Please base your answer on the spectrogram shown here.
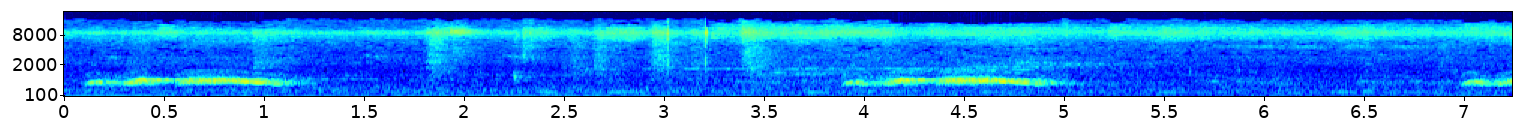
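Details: Spotted dove from a kept collection cooing: two low, mellow, rolling phrases about three seconds apart, with a third just beginning, against a faint indoor hum.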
